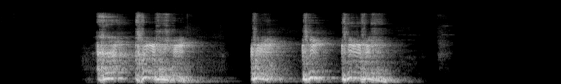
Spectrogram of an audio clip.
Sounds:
Throat clearing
